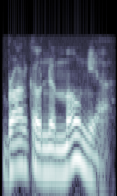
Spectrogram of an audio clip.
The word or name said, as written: bronchopneumonia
